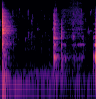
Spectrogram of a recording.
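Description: Chunks of mutton drop into a hot pot in several clattering bursts, each followed by a brief sizzle and stirring scrape, with quieter gaps between; no one speaks.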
